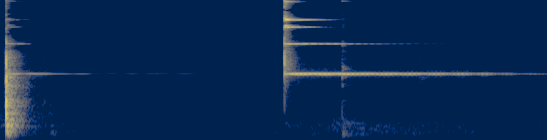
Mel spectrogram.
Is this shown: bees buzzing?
no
